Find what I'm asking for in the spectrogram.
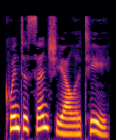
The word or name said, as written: quintessentiality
